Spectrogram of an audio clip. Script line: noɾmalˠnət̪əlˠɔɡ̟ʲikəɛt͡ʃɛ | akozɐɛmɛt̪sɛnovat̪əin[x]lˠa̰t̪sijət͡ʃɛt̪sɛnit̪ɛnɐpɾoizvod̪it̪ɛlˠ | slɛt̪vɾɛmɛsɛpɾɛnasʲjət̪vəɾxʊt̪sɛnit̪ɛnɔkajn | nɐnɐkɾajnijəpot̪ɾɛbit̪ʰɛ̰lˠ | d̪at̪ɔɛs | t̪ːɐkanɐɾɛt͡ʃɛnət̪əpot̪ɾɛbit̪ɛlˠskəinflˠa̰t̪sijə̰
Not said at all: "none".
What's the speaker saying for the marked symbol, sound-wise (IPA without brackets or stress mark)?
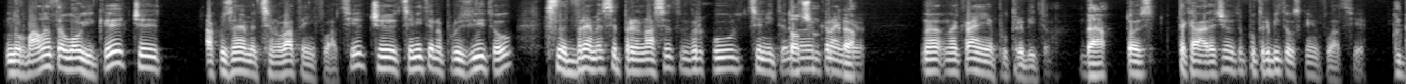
f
